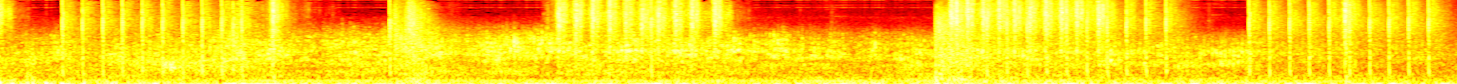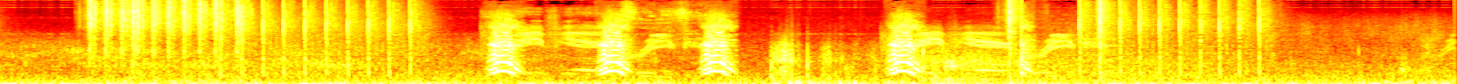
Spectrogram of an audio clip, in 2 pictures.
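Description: Repeated bursts of automatic gunfire, each lasting a second or two, over a constant low rumble of battle noise, with a few short shouts about ten seconds in.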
